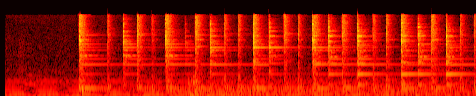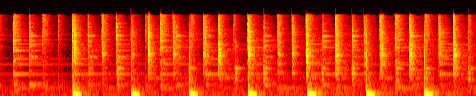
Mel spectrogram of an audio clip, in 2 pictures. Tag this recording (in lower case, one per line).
percussion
